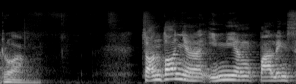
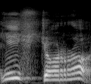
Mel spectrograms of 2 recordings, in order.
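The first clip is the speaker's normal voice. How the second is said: higher, drawn "ih" of yuck; mock disgust; 8 semitones higher than usual. Teacher likening the sound to disgust, mock yuck. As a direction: say it like recoiling from dirt. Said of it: "nah gitu".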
